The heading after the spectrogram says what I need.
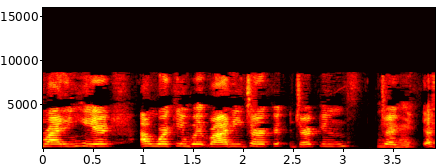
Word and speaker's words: Rodney Jerkins: I'm working with Rodney Jerkins.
